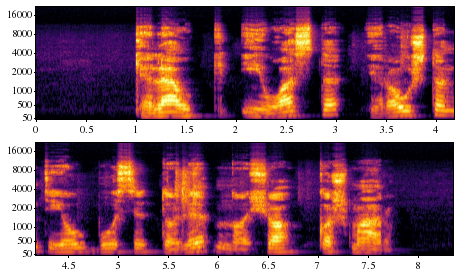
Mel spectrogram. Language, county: Lithuanian, Kaunas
